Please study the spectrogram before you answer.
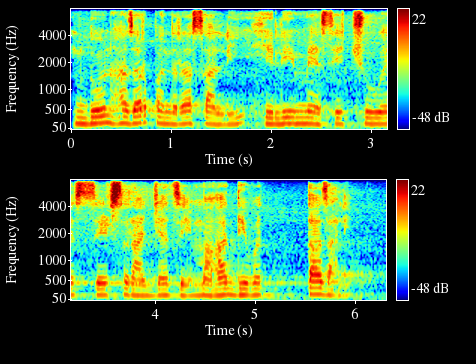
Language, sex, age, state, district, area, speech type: Marathi, male, 18-30, Maharashtra, Kolhapur, urban, read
